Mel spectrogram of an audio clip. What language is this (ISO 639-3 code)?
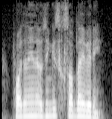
uzb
